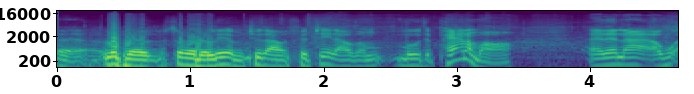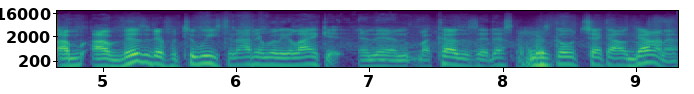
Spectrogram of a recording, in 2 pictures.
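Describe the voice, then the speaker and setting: A man at a medium pitch with ordinary pitch variation, a very fast pace and big swings in loudness. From United States. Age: 60s. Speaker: retired Air Force veteran and farmer. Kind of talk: casual interview. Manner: halting, with frequent fillers and repeats.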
